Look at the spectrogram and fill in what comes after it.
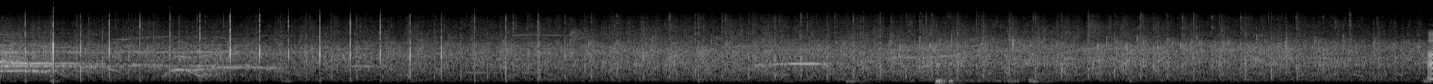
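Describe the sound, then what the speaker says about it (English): An audience gives a long round of applause for nursing graduates at a college pinning ceremony, with dense steady clapping and occasional sharper individual claps sustained throughout. "One more big round of applause for 2025 and 2020."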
